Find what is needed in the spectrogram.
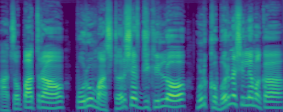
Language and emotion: Goan Konkani, surprised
